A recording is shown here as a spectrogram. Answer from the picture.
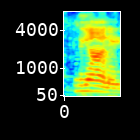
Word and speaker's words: Liani: thank you for joining us Elizabeth thank you leani did I pronounce it correctly yeah that's right okay thank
